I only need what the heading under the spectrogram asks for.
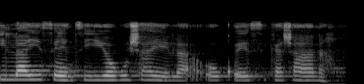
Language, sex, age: Zulu, male, 23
